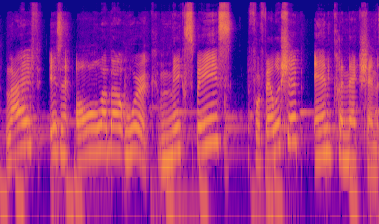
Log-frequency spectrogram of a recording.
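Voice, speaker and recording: A woman with a French accent speaks at a high pitch and a fairly slow pace, in an upbeat tone. Her pitch swings very widely while her loudness stays very even, with music in the background. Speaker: self-improvement vlogger. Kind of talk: casual talk to camera. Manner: upbeat, motivational.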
